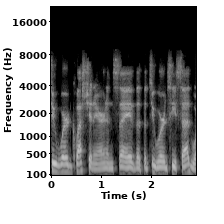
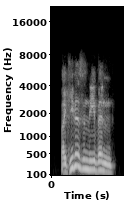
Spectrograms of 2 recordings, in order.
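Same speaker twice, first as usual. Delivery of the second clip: ordinary delivery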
